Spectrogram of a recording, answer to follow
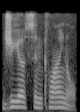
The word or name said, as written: geosynclinal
